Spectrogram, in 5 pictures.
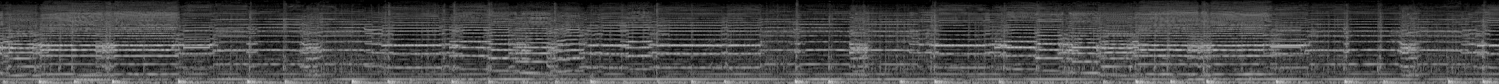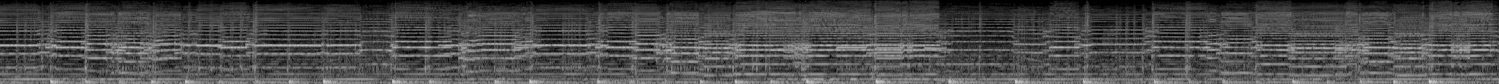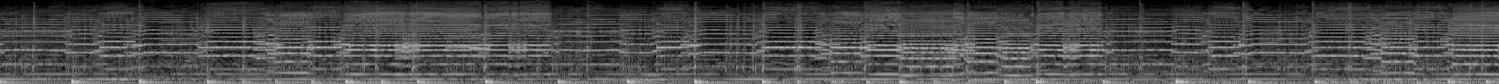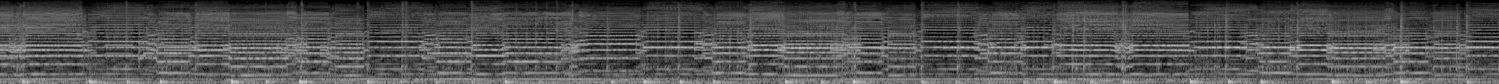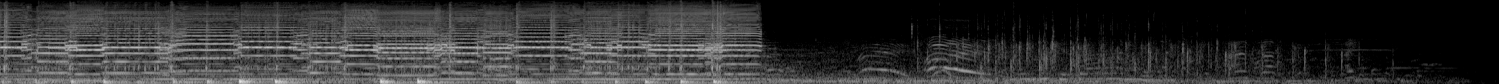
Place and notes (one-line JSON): {"title": "Mons, Belgium - K8strax race - Pipe players", "date": "2017-10-21 17:40:00", "description": "The k8strax race manager made a big surprise, he invited some pipe players. The band is Celtic Passion Pipe Band. What a strange thing to see these traditional players, between thousand of young scouts !", "latitude": "50.46", "longitude": "3.94", "altitude": "30", "timezone": "Europe/Brussels"}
